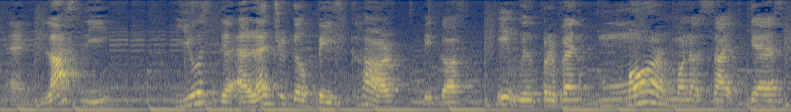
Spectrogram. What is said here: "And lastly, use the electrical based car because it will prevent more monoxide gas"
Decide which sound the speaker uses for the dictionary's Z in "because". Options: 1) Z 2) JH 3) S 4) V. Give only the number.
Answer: 3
